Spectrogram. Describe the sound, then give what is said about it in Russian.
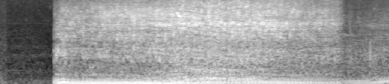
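Minibus speeding through town streets: a loud engine roar with steady droning tones starts abruptly, holds for about three seconds, then drops away as the vehicle stops. “По улицам городка мчится микроавтобус. Машина останавливается.”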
